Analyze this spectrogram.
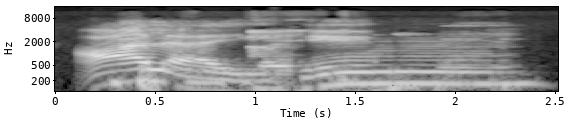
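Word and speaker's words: عَلَيْهِمْ: দেখেন মিমে কিন্তু নাক দিয়ে আসবে, আলাইহিম, আলাইহিম, আলাইহিম উনজিলা, উনজিলা।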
